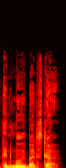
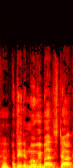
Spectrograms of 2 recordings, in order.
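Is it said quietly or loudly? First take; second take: quietly; loudly. First: It is said quietly. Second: It is said loudly.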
